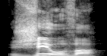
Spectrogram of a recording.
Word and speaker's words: Jéhovah: Or, le nom Jéhovah, qu'on entend ici et là, que nous avons même dans certains de nos cantiques.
